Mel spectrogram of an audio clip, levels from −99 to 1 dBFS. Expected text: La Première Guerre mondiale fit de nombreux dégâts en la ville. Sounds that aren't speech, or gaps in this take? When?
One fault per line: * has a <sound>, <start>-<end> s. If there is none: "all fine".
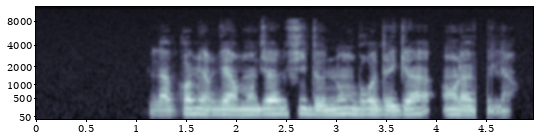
* has a dropout, 4.4-4.5 s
